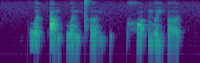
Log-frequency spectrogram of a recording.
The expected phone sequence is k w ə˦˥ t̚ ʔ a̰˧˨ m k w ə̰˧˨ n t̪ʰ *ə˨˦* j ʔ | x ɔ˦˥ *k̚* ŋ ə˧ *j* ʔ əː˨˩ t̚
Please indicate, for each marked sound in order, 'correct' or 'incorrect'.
incorrect: ə̰˧˨, incorrect: t̚, correct

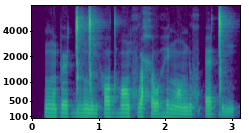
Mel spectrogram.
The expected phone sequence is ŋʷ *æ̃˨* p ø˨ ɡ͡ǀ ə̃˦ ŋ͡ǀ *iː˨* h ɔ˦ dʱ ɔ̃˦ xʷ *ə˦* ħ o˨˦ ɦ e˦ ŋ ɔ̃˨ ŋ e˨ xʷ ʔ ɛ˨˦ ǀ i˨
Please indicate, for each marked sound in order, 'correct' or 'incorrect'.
incorrect: ə̃˨, incorrect: i˨, correct

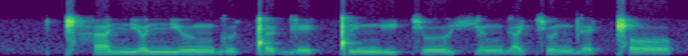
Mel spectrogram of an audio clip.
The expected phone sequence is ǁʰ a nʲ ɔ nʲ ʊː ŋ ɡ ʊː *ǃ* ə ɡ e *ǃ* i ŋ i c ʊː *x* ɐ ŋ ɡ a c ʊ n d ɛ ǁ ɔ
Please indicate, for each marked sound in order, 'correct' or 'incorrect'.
correct, correct, incorrect: ç

